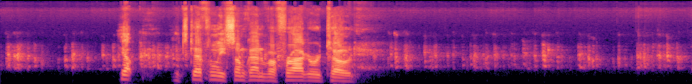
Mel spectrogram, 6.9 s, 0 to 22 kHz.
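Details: Longkill Woods in April 2014, where a wood frog chorus clucks and croaks steadily in short overlapping bursts. Human speech breaks in loudly for a couple of seconds midway before the frogs continue alone.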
